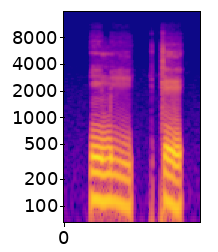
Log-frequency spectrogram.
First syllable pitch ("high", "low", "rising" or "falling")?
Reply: low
